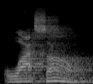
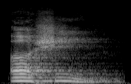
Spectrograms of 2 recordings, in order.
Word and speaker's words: Oisin: Quick guide on how to pronounce Oisin, not like Wasson. Oisin Clancy. Say it like as in spaghetti-o. Sheen, like Charlie Sheen from that one show. So it's Sheen Clancy.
